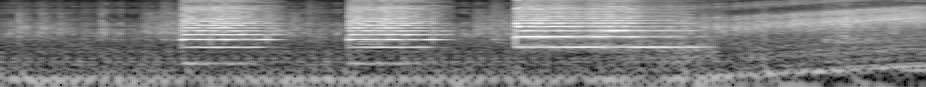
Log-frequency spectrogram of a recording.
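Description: Start beeps sound three times, the last one longer.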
